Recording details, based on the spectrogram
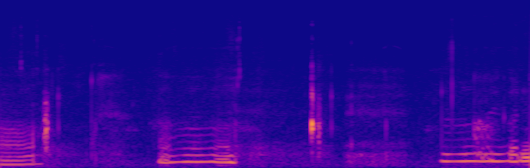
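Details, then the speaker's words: Baby girl with hiccups: two short, sharp hiccup sounds between soft voiced cooing or crying sounds in a quiet room. "Oh, you got the hiccups. You got the hiccups. Oh, oh,"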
